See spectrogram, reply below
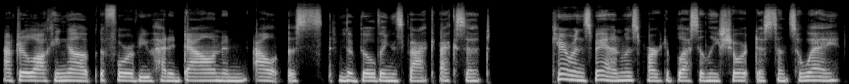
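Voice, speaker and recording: A young woman streamer reading a visual novel aloud in a relaxed way, breaking off for asides and correcting herself. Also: fairly low pitch, moderate pace, no room sound. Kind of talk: reading a story game aloud.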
